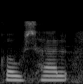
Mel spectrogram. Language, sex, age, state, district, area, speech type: Manipuri, female, 45-60, Manipur, Churachandpur, urban, read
